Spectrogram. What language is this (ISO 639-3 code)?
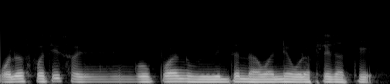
mar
